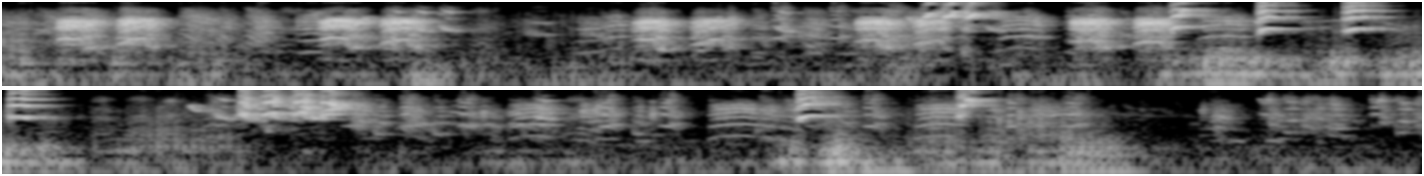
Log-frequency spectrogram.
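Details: Busy zebra finch colony, with Bengalese finches also present, giving repeated honky, nasal calls in groups of three or four, overlapping squeaks and short chattering bursts, and light fluttering of wings throughout.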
